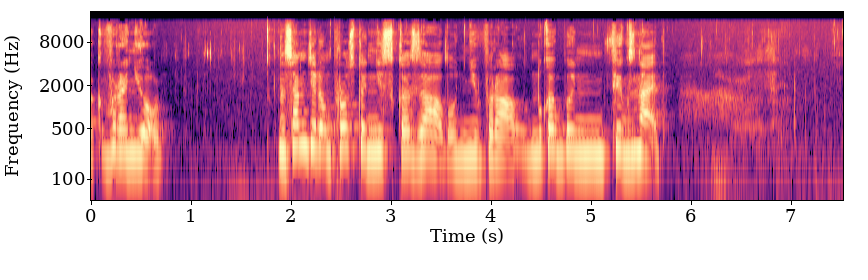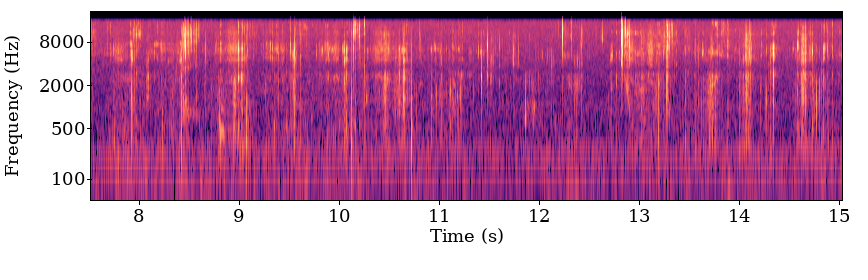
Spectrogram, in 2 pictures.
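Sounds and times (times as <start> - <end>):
chewing mouth clicks and smacks: 0.8 - 1.9, 7.8 - 15.0.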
